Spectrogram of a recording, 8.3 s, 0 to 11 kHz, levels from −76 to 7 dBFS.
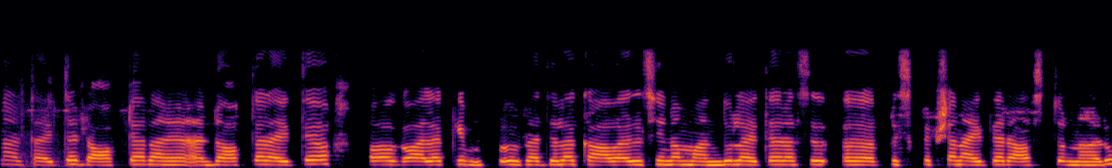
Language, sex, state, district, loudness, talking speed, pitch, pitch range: Telugu, female, Telangana, Nalgonda, -12 LUFS, 85 wpm, 235 Hz, 225-250 Hz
